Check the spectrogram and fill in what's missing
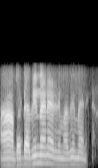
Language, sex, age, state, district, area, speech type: Kannada, male, 30-45, Karnataka, Raichur, rural, conversation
